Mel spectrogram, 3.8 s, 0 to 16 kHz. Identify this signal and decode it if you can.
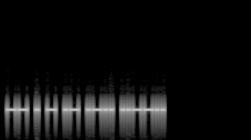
Morse code, heard as a keyed tone, about 28 wpm, 700 Hz. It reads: METAL?
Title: Sentences from Top 1600 Words 28wpm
